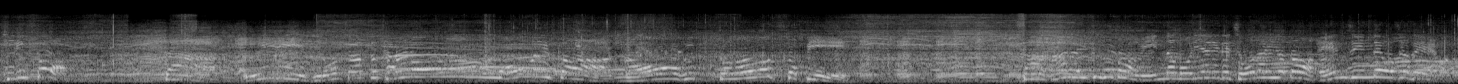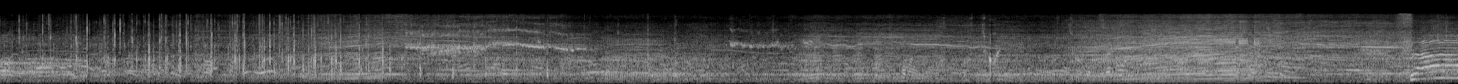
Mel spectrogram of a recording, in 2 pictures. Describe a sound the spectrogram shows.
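A motorcycle engine revs up and down repeatedly, close by.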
